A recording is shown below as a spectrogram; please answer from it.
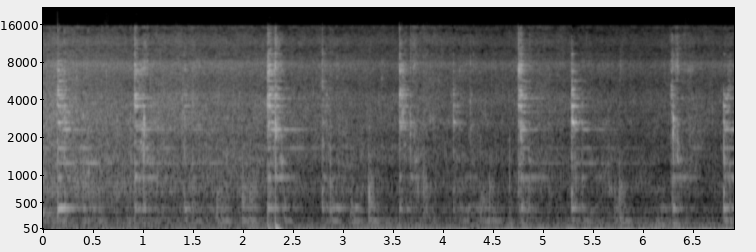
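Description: Brinjal curry frying with turmeric and spices, a soft continuous sizzle broken by distinct scraping strokes of a spoon stirring the pan every second or so, near and clear with nobody speaking.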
